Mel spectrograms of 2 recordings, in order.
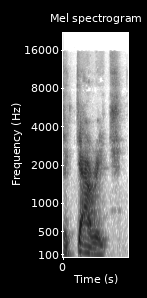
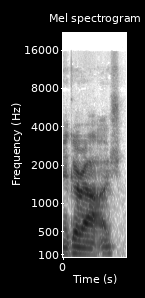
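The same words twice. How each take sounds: First: Garage is said with a non-American, local accent. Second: Garage is said with an American accent.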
